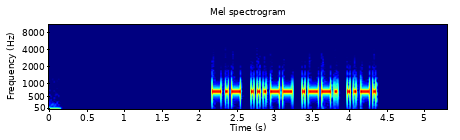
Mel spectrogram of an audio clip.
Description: Morse code, heard as a keyed tone, about 28 wpm, 700 Hz. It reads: K3PF
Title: USA Call Signs - 4 Characters - Repeated 2x - 28wpm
